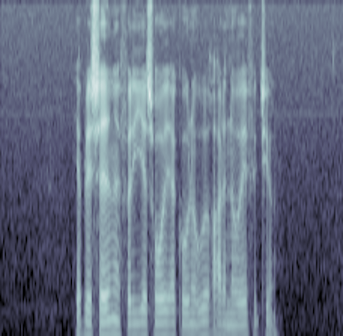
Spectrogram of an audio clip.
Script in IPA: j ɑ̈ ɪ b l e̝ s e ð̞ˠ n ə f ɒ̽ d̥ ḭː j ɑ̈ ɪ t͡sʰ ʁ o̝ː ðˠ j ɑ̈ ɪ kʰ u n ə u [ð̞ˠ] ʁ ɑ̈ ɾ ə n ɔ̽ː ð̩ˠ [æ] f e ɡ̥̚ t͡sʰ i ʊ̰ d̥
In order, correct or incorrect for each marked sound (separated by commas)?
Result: correct, incorrect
